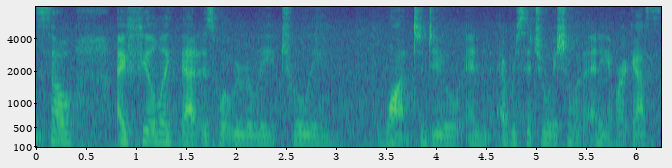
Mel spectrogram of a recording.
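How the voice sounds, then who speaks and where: A woman from the family that runs the company, explaining its values earnestly in an interview, with frequent "um" pauses. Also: lowish voice, background noise. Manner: earnest, uses "um" fillers. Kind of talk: interview answers.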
